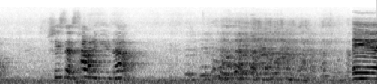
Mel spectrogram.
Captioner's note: laugh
